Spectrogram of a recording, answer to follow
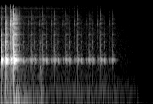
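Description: Closing hit of a recorded song: two sharp percussion strikes, then a rattle of quick taps, about eight a second, over a ringing note, fading away and stopping near the end.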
